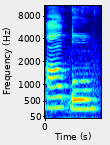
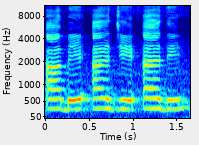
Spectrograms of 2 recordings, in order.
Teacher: কারণ কফ ত এই দুটো কিন্তু মোটা হরফ, মোটা হরফ উচ্চারণের সময় ভারী হয়। আর বা, জিম, দাল এগুলো পাতলা হরফের জন্য আওয়াজটাও পাতলা হয় এবং নিচের দিকে যায় · আকো ভারী হয়েছে এবং উপরের দিকে গেছে আওয়াজ, আকো উপরের দিকে গেছে, কিন্তু বাকি তিনটা আবে, আজে, আদে নিচের দিকে গেছে পাতলা হওয়ার কারণে। এটা মূলত হরফের উপর ডিপেন্ড করে, হরফ মোটা হলে আওয়াজ মোটা, হরফ পাতলা হলে আওয়াজ পাতলা আর কি। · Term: কলকলা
